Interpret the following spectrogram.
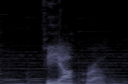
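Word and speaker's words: fiacre: Fiakra.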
